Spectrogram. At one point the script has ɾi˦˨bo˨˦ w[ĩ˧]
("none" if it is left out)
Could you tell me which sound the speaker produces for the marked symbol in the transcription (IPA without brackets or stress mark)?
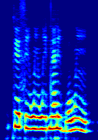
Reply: ĩ˦˨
